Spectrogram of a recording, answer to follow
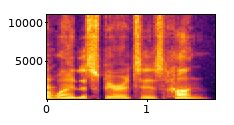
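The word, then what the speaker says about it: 魂: insightful okay so one of the spirits is Hun right that's how it's said hun okay yeah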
